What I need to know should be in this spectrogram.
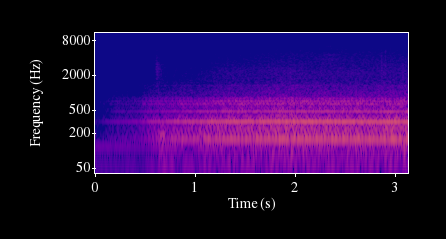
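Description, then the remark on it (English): A helicopter engine drones steadily, swelling in loudness over the first second and then holding a constant, humming mechanical whine with no voices present. “Like a boat or a helicopter? Helicopter, yeah.”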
